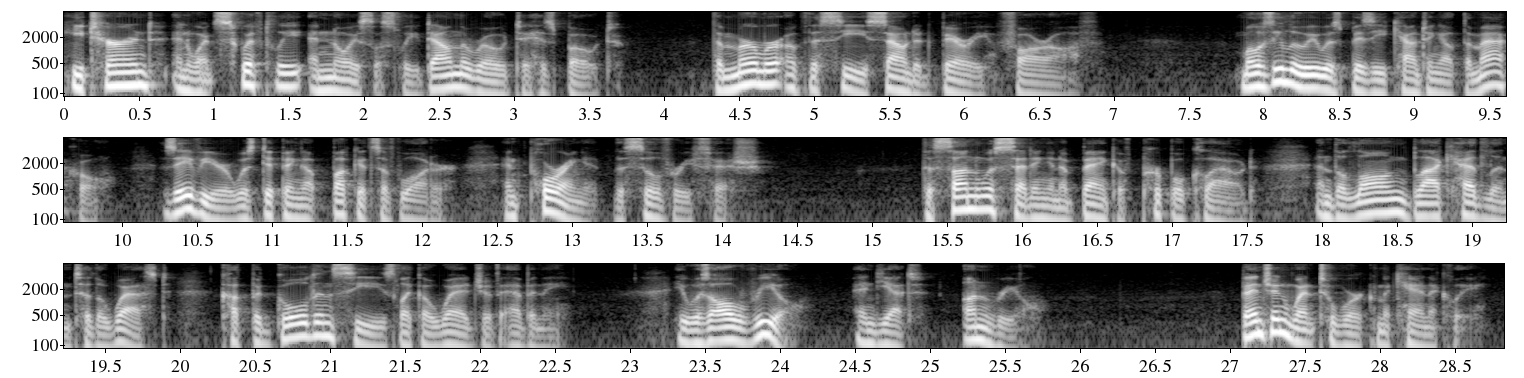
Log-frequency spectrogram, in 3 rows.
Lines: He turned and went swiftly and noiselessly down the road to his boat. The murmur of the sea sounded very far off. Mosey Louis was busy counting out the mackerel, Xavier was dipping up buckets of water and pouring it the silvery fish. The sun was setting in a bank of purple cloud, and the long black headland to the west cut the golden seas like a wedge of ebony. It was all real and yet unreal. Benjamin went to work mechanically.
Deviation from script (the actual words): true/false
false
